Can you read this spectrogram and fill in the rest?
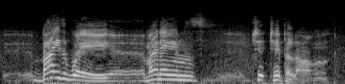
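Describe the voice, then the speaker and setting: An actor playing a flustered, bumbling, genteel British birdwatcher who stammers and fusses in a children's audio drama. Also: male voice, high voice, huge pitch swings, measured pace, vocal fry, bright, forceful tone, full character voice, rough recording. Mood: dithering, affable. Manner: stammering, hesitant, fussy.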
